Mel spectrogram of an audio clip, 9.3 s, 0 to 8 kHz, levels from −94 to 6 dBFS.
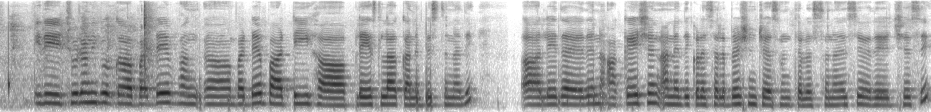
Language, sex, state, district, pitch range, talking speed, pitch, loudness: Telugu, female, Andhra Pradesh, Annamaya, 200-230 Hz, 155 wpm, 210 Hz, -19 LUFS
